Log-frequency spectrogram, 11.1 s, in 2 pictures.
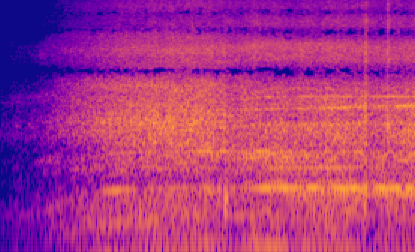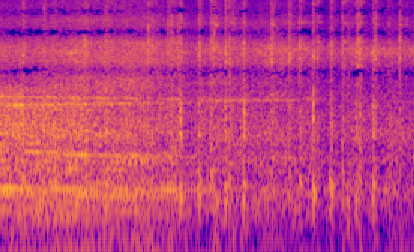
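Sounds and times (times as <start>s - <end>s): diesel locomotive engine running: 0.5s - 11.0s
wheels clicking over rail joints: 4.8s - 11.0s.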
